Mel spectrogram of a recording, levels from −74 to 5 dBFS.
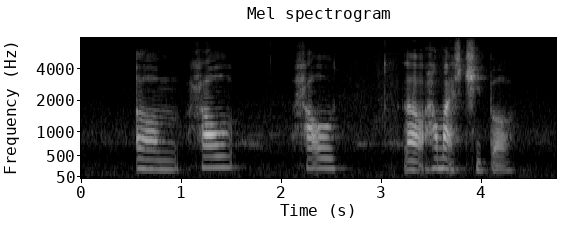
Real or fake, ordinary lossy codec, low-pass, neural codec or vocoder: real; none; none; none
